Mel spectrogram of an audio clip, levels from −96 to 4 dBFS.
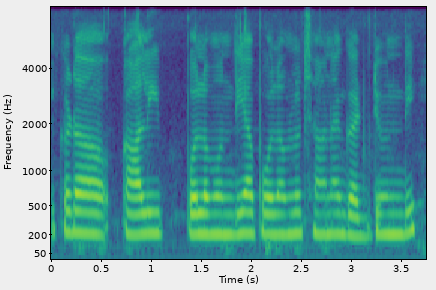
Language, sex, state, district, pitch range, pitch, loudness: Telugu, female, Telangana, Mahabubabad, 200-210 Hz, 205 Hz, -18 LUFS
